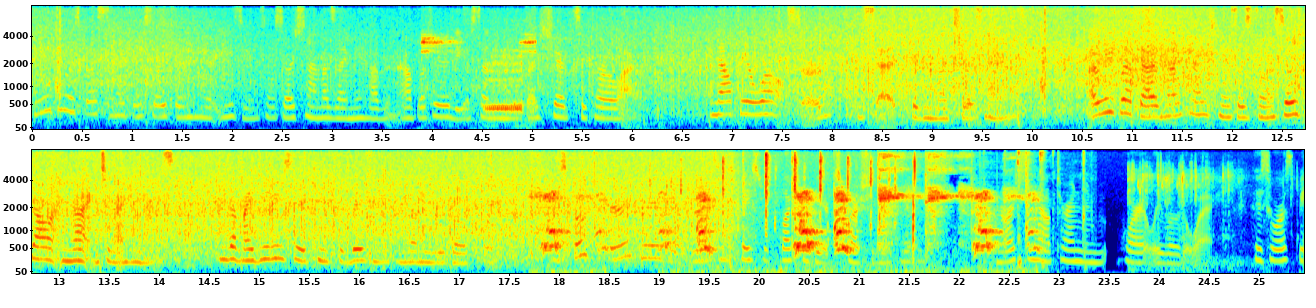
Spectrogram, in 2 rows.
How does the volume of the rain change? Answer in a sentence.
The volume of the rain goes up.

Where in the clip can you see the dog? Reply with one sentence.
You can hear the dog from 17.7 to 22.9 s.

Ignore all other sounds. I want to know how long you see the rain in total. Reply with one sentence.
The rain can be heard for 20 seconds in total.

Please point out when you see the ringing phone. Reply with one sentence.
The ringing phone can be heard from 3.9 to 5.0 s.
